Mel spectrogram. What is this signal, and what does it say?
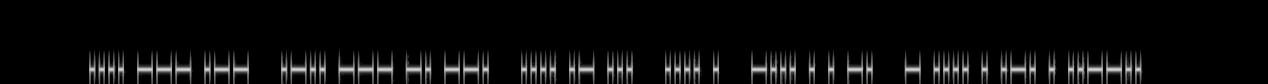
Morse code, heard as a keyed tone, about 25 wpm, 700 Hz. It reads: HOW LONG HAS HE BEEN THERE?
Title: Sentences from Top 100 Words 25wpm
